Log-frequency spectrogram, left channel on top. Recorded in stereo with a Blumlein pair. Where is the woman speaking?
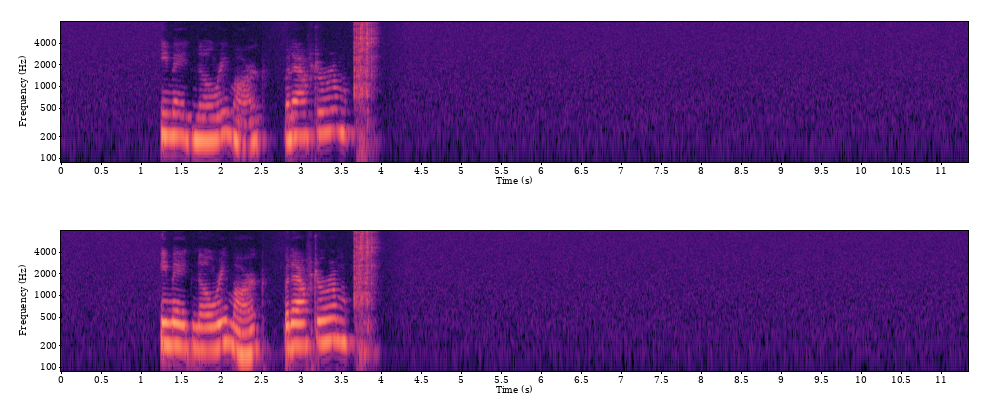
60° right, 0.9 m.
